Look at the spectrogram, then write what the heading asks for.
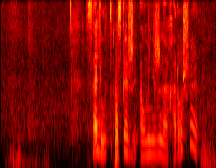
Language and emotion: Russian, positive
